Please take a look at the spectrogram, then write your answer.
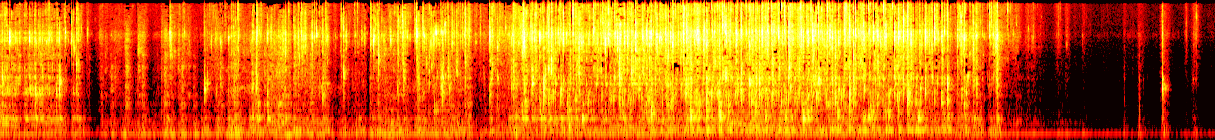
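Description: Water drains out of a running toilet's tank during a home repair, a steady close rushing and splashing flow lasting about ten seconds before it cuts off into near silence, with a faint knock at the end.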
